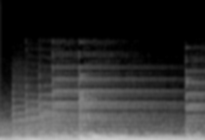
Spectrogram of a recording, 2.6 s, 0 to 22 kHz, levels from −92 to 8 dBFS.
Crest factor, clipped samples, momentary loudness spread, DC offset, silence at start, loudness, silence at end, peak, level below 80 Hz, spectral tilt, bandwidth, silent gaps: 12 dB; under 0.1%; 5 LU; under 0.1%; 0 s; -17 LUFS; 0 s; -4 dBFS; -22 dBFS; -7.5 dB/octave; 10.5 kHz; none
